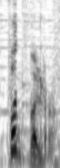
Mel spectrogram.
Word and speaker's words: Fútbol Rock: Acento en la U. – ¡Ah! – Es fútbol rock. Fútbol rock.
